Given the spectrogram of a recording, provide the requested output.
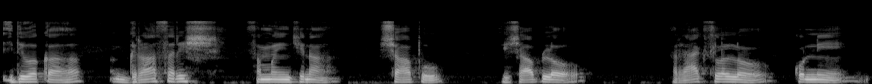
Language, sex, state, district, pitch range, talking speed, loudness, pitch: Telugu, male, Andhra Pradesh, Chittoor, 100-125 Hz, 80 wpm, -24 LUFS, 115 Hz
